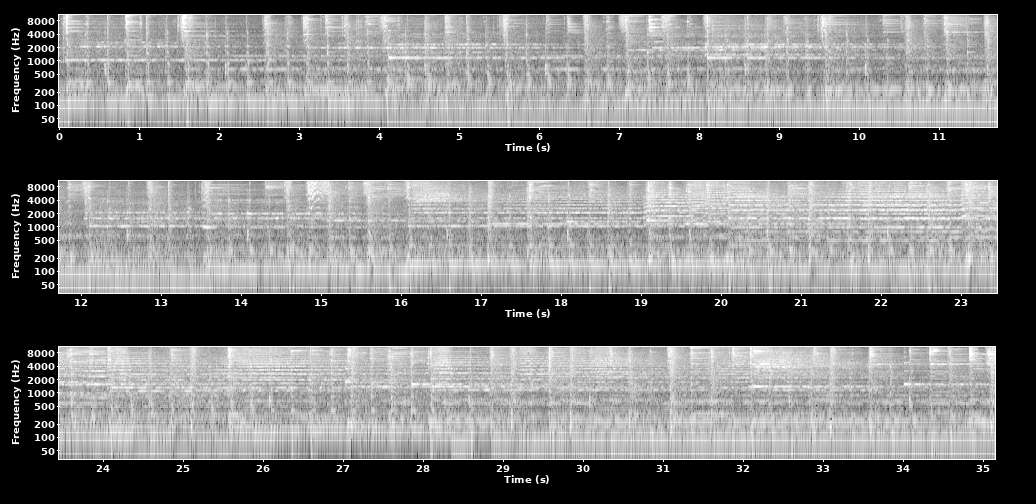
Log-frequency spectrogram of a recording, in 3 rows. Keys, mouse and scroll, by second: 0.3 double click, 12.4 shift+click, 13.4 shift+click, 15.6 shift+click, 16.7 shift+click, 18.2 shift+click, 21.9 ctrl+Return, 23.4 ctrl+Return, 24.5 alt+BackSpace, 26.4 ctrl+d.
